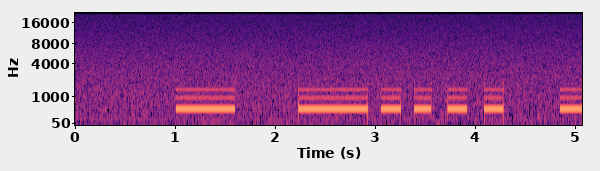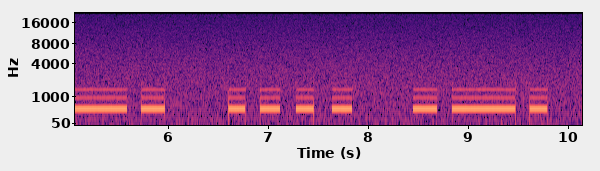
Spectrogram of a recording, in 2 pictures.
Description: Morse code, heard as a keyed tone, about 7 wpm, 470 Hz. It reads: T6NHR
